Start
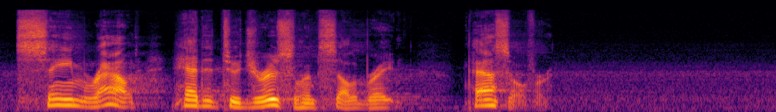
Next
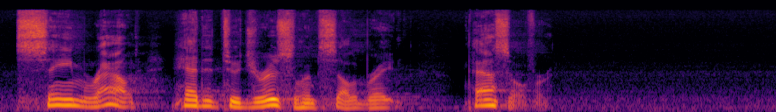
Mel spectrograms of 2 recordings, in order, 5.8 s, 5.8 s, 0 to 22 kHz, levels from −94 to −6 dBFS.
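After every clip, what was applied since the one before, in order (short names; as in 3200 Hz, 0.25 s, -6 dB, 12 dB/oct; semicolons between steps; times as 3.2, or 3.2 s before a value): EQ curve 150 Hz 0 dB, 1600 Hz -15 dB, 13000 Hz +8 dB; gain -2 dB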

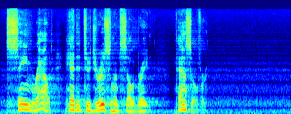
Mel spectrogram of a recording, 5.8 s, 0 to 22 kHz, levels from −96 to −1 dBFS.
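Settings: comb 2.2 ms, depth 99%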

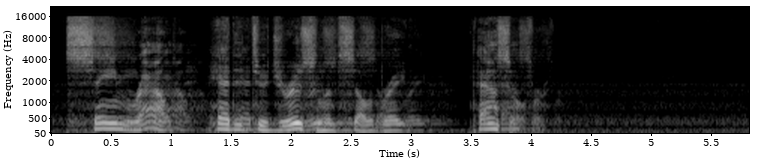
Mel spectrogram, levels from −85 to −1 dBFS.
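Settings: feedback echo 0.178 s, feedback 15%, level -14 dB; gain -3.5 dB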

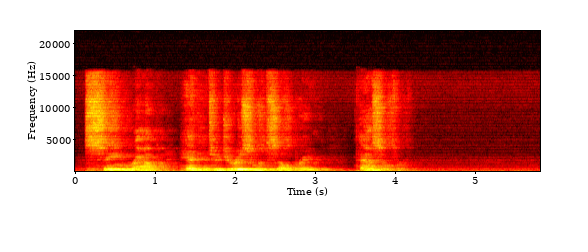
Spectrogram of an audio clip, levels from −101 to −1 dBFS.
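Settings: reverb RT60 0.55 s, pre-delay 5 ms, DRR -6 dB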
